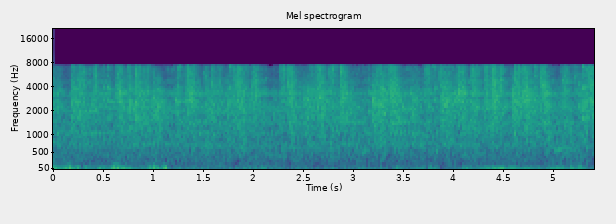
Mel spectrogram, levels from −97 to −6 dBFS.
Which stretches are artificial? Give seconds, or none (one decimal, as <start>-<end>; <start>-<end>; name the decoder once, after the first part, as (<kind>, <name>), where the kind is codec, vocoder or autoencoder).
none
